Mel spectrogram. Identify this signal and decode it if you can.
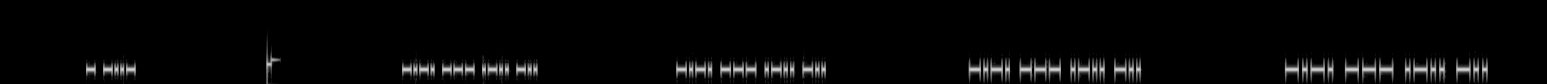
Morse code, heard as a keyed tone, about 36 wpm, 700 Hz. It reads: TX COLD COLD COLD COLD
